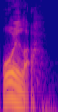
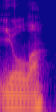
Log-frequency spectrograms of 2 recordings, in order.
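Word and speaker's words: Euler: we going to do and then of course Oiler the one and only Oiler everyone pronounces it Yola e l e uh the famous mathematician the goat right everyone it's it's Oiler he actually found a um so I should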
